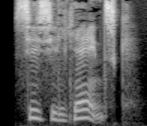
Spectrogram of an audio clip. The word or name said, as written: siciliansk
